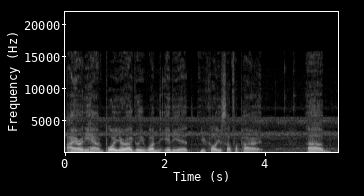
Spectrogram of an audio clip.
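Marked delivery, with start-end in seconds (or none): none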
